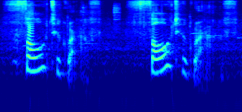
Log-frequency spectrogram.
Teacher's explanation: for Photograph we have the first syllable to be stressed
